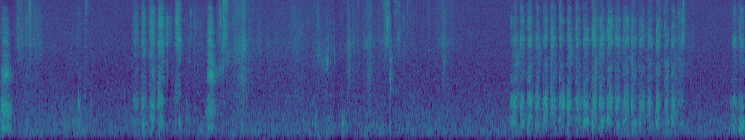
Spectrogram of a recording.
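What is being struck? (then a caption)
Emery board on fingernails. A white emery board files the edge of a fingernail as one person holds another's finger. The clip is heard as repeated bright rasping strokes, scattered at first and then a fast steady run of scrapes near the end, over a quiet background.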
